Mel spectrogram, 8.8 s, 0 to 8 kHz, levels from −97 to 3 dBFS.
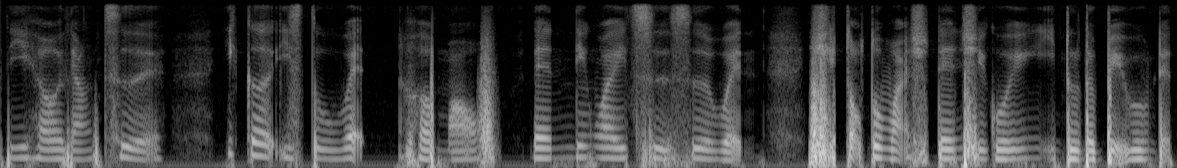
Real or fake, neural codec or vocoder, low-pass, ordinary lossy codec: real; none; 7.2 kHz; none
